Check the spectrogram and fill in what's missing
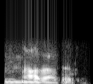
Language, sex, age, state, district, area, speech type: Kannada, male, 45-60, Karnataka, Dharwad, rural, conversation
